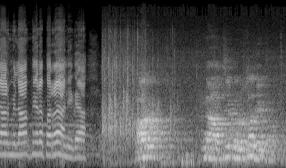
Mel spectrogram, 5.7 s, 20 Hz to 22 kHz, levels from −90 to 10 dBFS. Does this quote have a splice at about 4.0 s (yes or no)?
no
